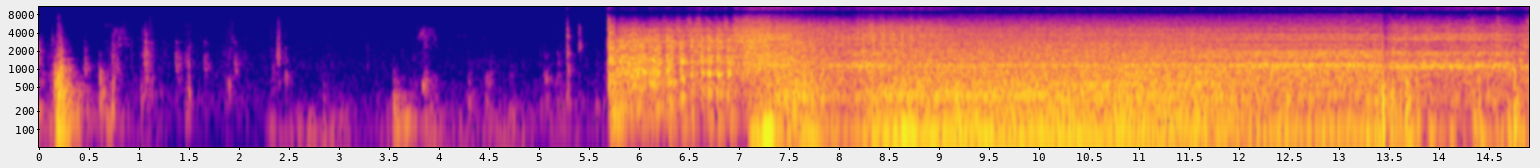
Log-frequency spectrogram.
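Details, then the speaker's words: 1992 Ford Mustang LX 5.0 V8, parked for years, started with brake clean sprayed into the intake: handling clatter, then fires quickly and settles into a steady, even idle with no misses or knocks, purring like a kitten; normal start. "Car purrs like a kitten. Really does."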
